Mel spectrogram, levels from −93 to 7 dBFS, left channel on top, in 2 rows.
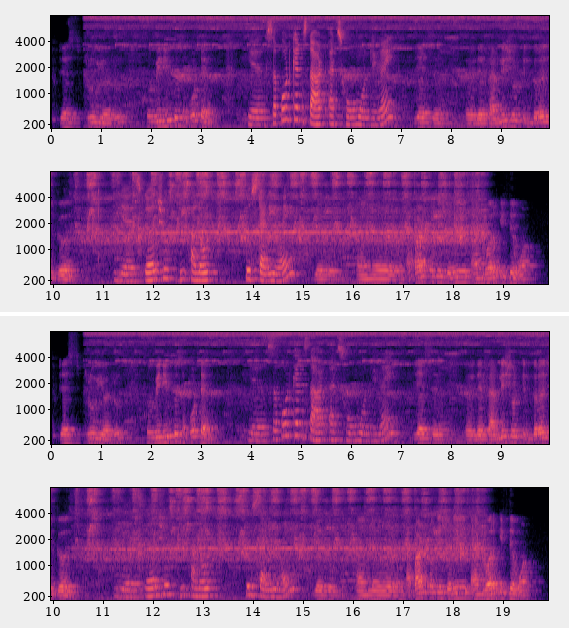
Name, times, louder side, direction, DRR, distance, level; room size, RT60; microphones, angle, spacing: sound 1, 0.6-18.6, left 2 dB, 25° left, 0.7 m, -33 dB
voice 1, 0.7-1.4 1.9-3.2 7.2-7.8 8.3-10.5 15.2-15.6 16.0-19.4, right 1 dB, 35° right, 2 dB, 0.5 m, -34 dB
voice 2, 3.9-6.8 11.2-13.1 13.6-14.8, left 5 dB, 70° left, 6 dB, 0.3 m, -33 dB
3.1 x 2.2 x 2.6 m, 0.71 s
head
